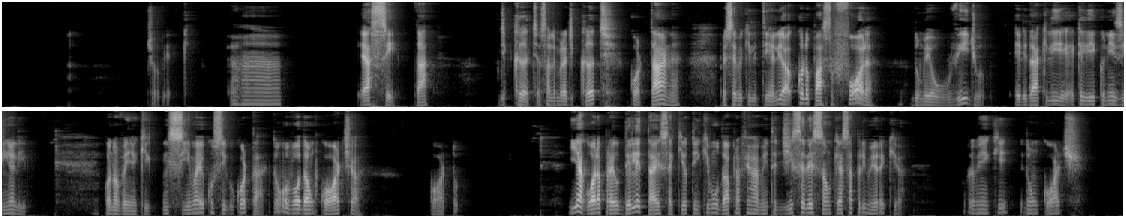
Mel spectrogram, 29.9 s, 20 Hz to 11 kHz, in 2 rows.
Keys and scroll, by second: 1.6 r, 4.0 c.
